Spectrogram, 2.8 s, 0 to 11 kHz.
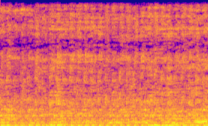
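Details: ER150 single-cylinder motorcycle, hot, just after fitting a DIY oil cooler: steady, even low putter at idle, no knocks or ticks; normal idle.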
